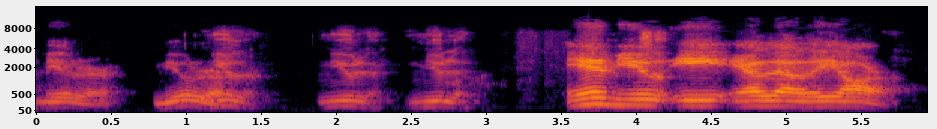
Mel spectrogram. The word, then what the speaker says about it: Mueller: school TVs Mueller not Mueller Mueller Mueller Mueller m-u-e-l-l-e-r right it's Mueller if you want to pronounce it but this is a family that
